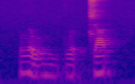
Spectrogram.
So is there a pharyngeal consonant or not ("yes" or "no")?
no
